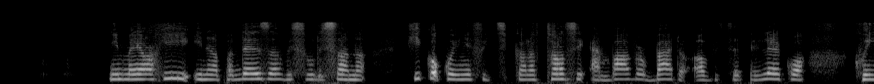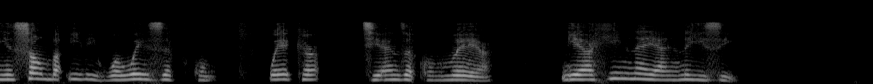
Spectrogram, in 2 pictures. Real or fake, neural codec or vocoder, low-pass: fake; codec, 16 kHz in and 24 kHz out, 0.4 kbps, LongCat-Audio-Codec, fine tuned four codebook decoder; 7.2 kHz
